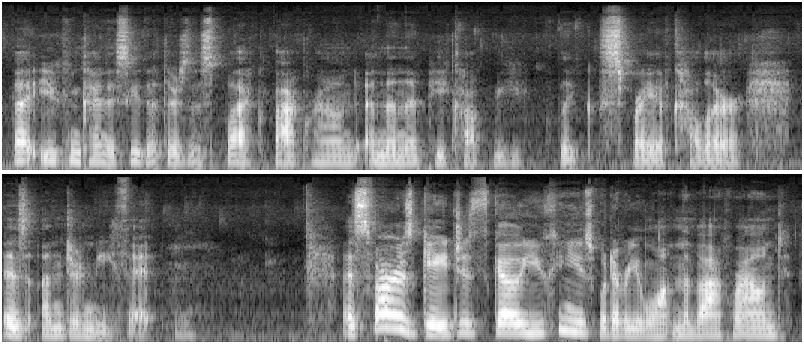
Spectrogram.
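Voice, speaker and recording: A woman demonstrating lash techniques in a casual tutorial, chatty and relaxed with lots of ums and restarts. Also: on the low side, moderate pace, creaky. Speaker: lash artist instructor.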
